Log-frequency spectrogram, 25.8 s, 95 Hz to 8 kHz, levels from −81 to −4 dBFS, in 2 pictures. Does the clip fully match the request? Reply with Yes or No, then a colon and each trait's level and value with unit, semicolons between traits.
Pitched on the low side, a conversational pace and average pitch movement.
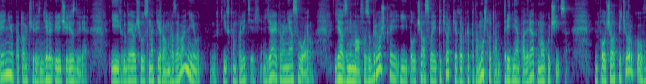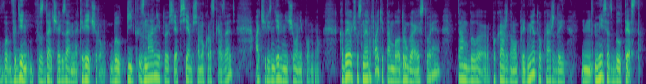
No: low, 115 Hz; fast, 185 wpm; average, 3.3 semitones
